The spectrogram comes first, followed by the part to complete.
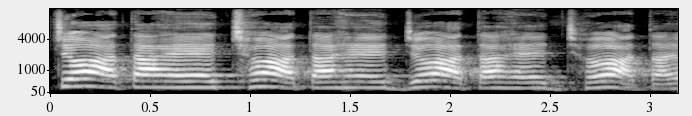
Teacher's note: ताल से जो स्पर्श होंगे उसे कहते हैं च वर्ग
